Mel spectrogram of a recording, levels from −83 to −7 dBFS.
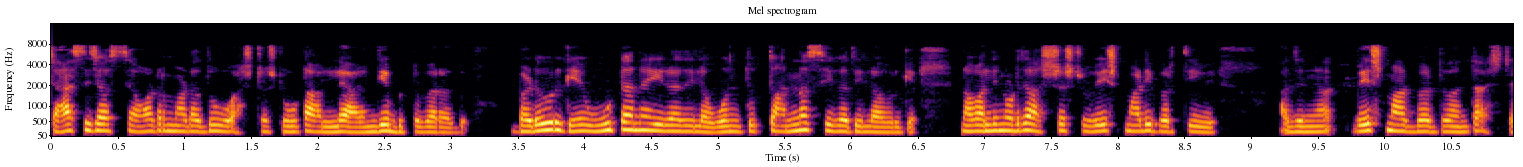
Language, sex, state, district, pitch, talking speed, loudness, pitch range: Kannada, female, Karnataka, Bellary, 190 Hz, 175 wpm, -18 LUFS, 175-205 Hz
